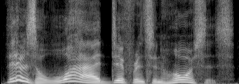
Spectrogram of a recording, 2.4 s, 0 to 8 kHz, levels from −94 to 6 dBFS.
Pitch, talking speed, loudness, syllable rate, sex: 175 Hz, 175 wpm, -15 LUFS, 5.4 syllables/s, male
